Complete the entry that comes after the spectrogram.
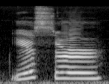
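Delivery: high, meek little answer. A narrator's reading. Daughter answering stern father from upstairs, meek. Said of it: "answered a meek voice".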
